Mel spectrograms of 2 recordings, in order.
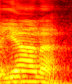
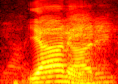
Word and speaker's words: Yianna: Yianna. Am I saying it right? Yanni.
